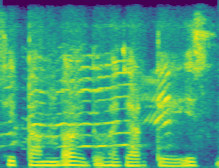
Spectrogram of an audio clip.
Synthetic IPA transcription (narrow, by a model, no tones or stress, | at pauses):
sit̪əmbəɾd̪oːɦɐd͡ʒaːɾt̪eis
